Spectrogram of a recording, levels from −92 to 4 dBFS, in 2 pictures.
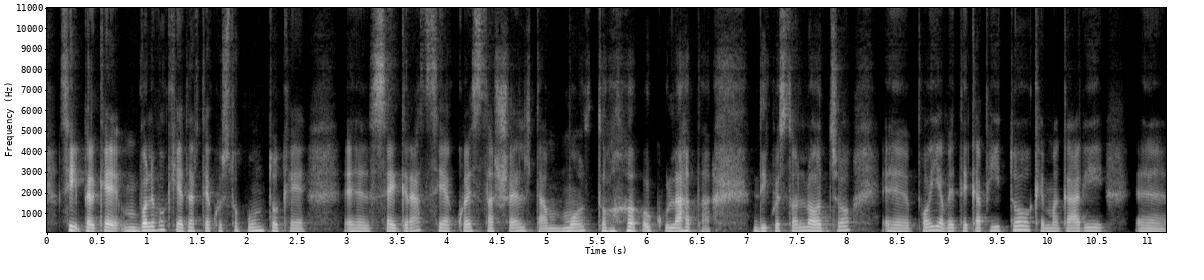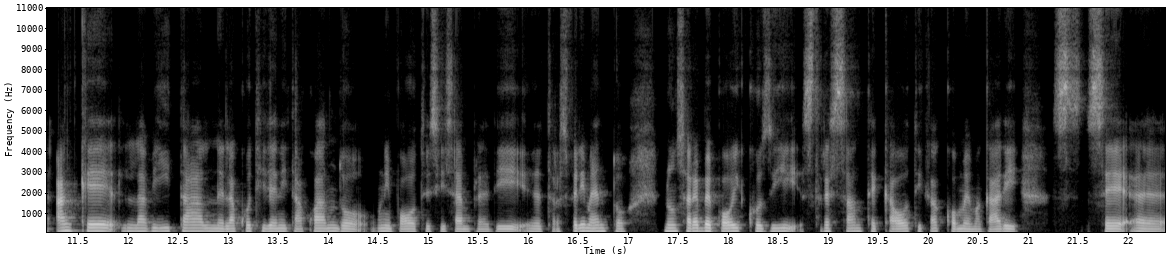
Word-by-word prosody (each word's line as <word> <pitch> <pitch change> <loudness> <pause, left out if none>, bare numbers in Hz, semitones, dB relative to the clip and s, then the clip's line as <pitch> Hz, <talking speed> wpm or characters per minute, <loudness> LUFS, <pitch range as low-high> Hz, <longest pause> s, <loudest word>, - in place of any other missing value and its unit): Sì, 195 -3 +6
perché, 155 -1 +6
mhmm, 165 +1 +2
volevo 185 +4 +6
chiederti, 165 -5 +1
a - - +4
questo 150 +3 -5
punto, 165 0 0
che, 140 -3 -3 0.4
uhm, 145 -1 +1
se 155 +3 +2
grazie 160 +3 0
a 155 - 0
questa 160 -1 0
scelta 150 0 -1
molto 160 +4 +1 0.4
oculata 160 +1 +2 0.4
di 155 -1 0
questo 160 +1 -1
alloggio, 165 +3 +2 0.3
ehm, 145 -3 -1
poi 175 +4 +1
avete 155 -2 0
capito 165 +5 +1
che, 195 -5 -3
magari, 145 +2 0 0.3
uhm, 135 -2 -2
anche 160 -1 +3
la 145 0 -2
vita 150 0 -1
nella 135 -1 0
quotidianità, 140 -2 -2
quando 140 -1 -1
un'ipotesi, 130 -2 -2
sempre 125 -2 -4
di, 125 +2 -2
uhm, 130 -1 -3
trasferimento, 145 +2 -2 0.3
non 150 -1 +1
sarebbe 150 +1 +3
poi 145 +2 +3
così 140 0 -2
stressante 145 -1 -3
e 130 - -21
caotica, 135 +2 -2
come 130 -2 -2
magari 125 +1 -1 0.3
s - - -4
se 135 -1 +2
ehm, 130 -3 -1
150 Hz, 135 wpm, -24 LUFS, 135-160 Hz, 0.4 s, Sì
